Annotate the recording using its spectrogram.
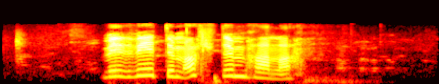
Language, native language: Icelandic, Icelandic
